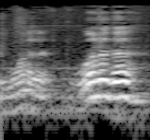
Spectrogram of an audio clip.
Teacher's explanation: one of the becomes like one word yeah it runs together because if you stress one then the other ones get compacted if you like it's called Legion the technical term but uh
